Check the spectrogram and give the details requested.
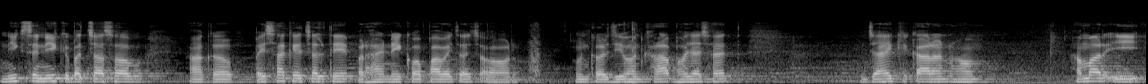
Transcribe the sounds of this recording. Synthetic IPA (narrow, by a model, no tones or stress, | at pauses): niksenikbətːʃasəb | ãkepəɪsaket͡ʃəlt̪epəɽ̤ainəjkɔpabɛt͡ʃ̪ət͡ʃʰɔːɾ | unkəɾd͡ʒibənkʰəɾabʱɔd͡ʒaet͡ʃʰət̪ | d͡ʒakekaɾənɦəm | həməɾi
